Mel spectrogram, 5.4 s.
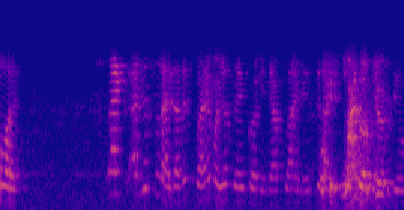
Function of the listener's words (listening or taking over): taking over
